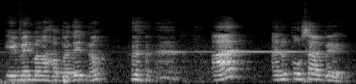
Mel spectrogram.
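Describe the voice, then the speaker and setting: This male preacher speaks Filipino in a high, bright, expressive voice at a measured pace, giving interactive Bible teaching. He quizzes the congregation, often saying "no?" and "sir," and chuckles frequently. Slight background noise, an echoey room, and a distant mic mark the recording.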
